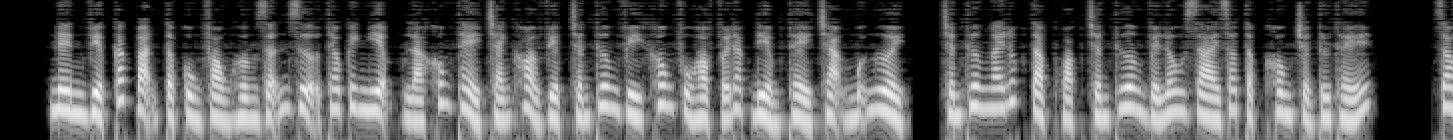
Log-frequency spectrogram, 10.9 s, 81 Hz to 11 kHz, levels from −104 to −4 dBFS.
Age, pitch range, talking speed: 20-39, 185-235 Hz, 275 wpm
